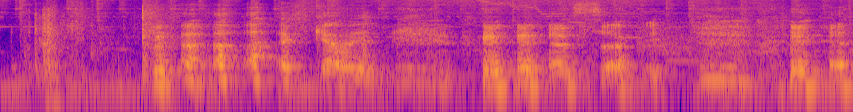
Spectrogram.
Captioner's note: laughs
